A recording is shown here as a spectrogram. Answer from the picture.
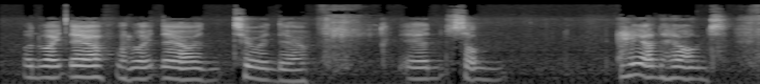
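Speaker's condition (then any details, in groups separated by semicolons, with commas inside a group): Cerebral palsy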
